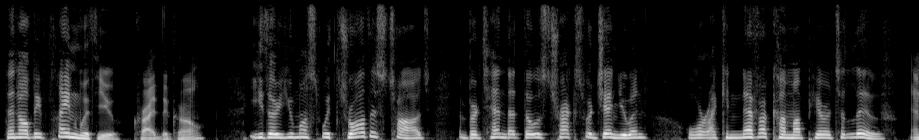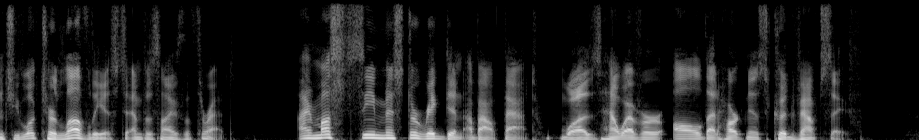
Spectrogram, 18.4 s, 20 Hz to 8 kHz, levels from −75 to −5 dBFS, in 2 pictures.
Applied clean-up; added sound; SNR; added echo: none; none; none; none.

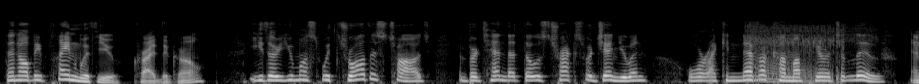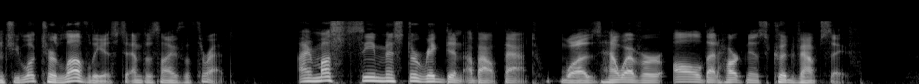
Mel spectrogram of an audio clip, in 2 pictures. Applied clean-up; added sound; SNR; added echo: none; Drill; 13 dB; none.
